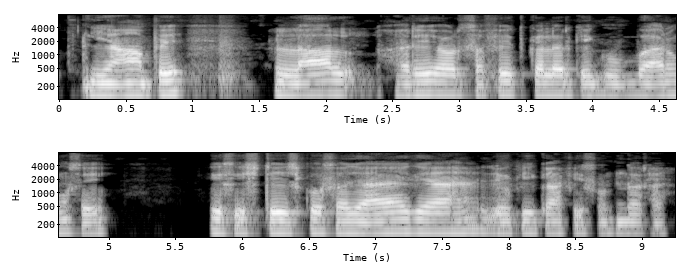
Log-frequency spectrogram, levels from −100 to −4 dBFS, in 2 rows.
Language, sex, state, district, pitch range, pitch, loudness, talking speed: Hindi, male, Uttar Pradesh, Gorakhpur, 115-125 Hz, 120 Hz, -18 LUFS, 135 wpm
